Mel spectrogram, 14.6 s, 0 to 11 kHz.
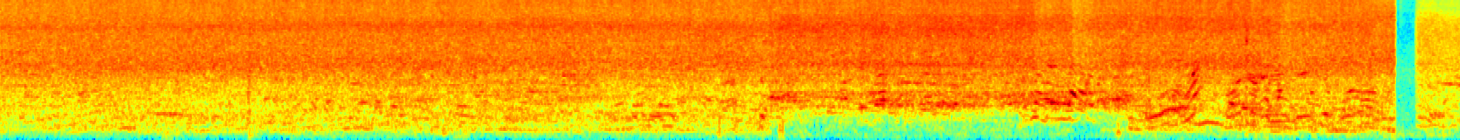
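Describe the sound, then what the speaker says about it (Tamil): Kailasa Kona waterfall in Andhra Pradesh, about 100 feet high with a reduced flow, gives a steady broadband rushing roar throughout, with a voice talking over it. "இதாங்க கைலாசகுணா வாட்டர் ஃபால்ஸ்."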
